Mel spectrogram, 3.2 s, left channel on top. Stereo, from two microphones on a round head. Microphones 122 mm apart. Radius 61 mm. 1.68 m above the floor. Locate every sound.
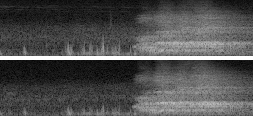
1.6 s a shout: 50° right (ahead or behind), 9 m; by 2.9 s 55° right (ahead or behind), 9 m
